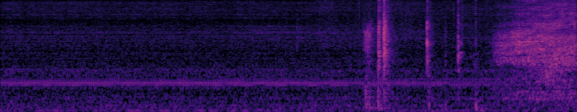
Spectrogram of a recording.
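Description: A few light clicks of a clear acrylic quilting ruler being set and shifted on a cutting mat, then near the end a short swishing rotary cutter stroke slicing through fabric along the ruler's edge, over a faint steady hum.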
